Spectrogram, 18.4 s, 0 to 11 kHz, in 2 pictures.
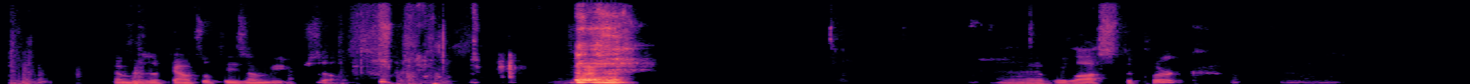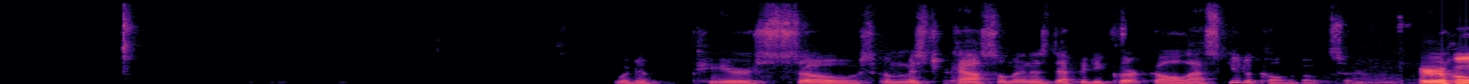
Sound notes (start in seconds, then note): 3.6 clears throat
